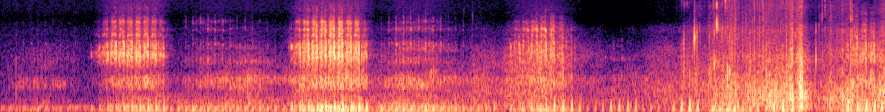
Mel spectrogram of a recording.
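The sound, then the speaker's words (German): A cat lying on a person's lap and belly purrs, a steady rumbling vibration that swells in rhythmic breaths, each inhale and exhale rising and falling in strength, with no voices present. “Ich habe jetzt eine Muschi auf dem Schritt. Also, ne? Eine lockige Muschel, Muschi auf dem Bauch. Vibriert.”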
